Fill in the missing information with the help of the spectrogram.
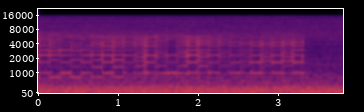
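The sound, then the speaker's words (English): Bleepy chiptune synth tones from a micro:bit microcontroller, produced as the device is moved around, chirp in quick, stepping bursts of bright electronic notes for about three seconds over a low background rumble, then cut off. “As you move it, it makes kind of cool, bleepy, like chip tune synth tone effects.”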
